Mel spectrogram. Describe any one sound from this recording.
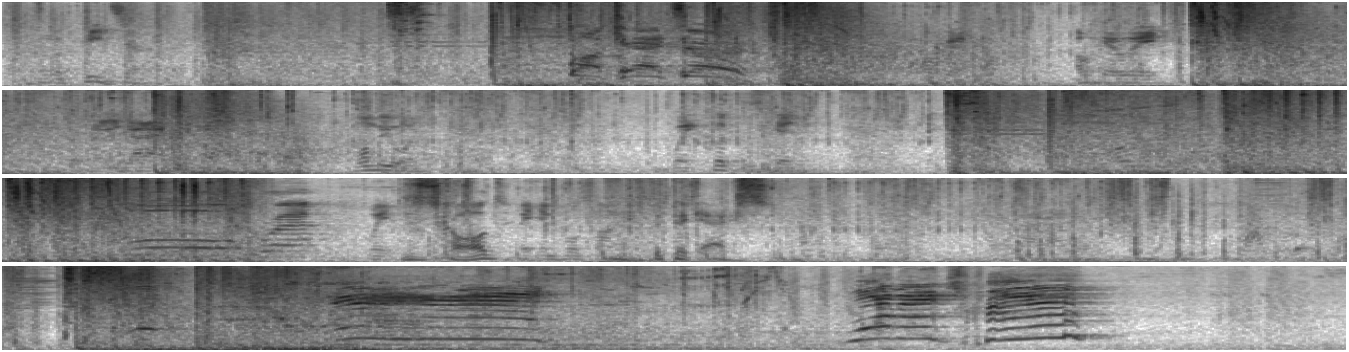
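Young men talk and shout excitedly through a microphone.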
